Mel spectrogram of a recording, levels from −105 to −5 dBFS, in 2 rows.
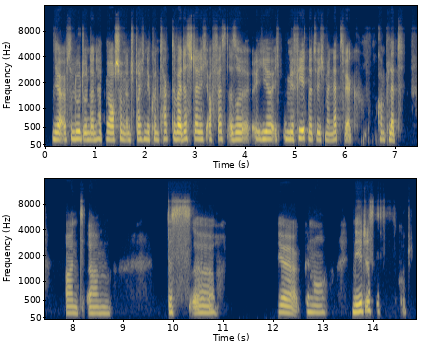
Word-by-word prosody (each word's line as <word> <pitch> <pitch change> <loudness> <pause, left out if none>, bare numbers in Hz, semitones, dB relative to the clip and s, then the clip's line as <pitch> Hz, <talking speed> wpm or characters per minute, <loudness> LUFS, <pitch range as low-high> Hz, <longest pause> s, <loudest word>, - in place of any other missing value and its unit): Ja, 185 -1 +4
absolut 195 +1 +1
und 180 0 +1
dann 175 +2 -1
hat 190 - -4
man 190 -2 +2
auch 175 0 +5
schon 180 -1 +8
entsprechende 185 +2 -2
Kontakte, 195 +2 -4
weil 185 -1 +10
das 195 0 +2
stelle 195 -2 +3
ich 190 - -4
oft 190 - -4
fest, 195 0 -3
also, 185 +1 +2
äh, - - -5
hier 195 0 +2
ich - - -8
mir 190 -1 +1
fehlt 215 -1 +5
natürlich 180 -1 -2
mein 165 -1 -5
Netzwerk 190 - -3 0.3
komplett 180 -4 -2 0.7
und, 170 -1 -5
ähm 165 -1 -5 1.1
das, 185 -2 -3
äh 180 +1 -3 1.3
Ja 180 -3 -1
genau. 185 -2 -7 0.5
Ne, 195 +3 +5
das 230 +2 -2
ist 205 - -14 0.2
gut. - - -19
185 Hz, 145 wpm, -24 LUFS, 175-195 Hz, 1.3 s, weil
